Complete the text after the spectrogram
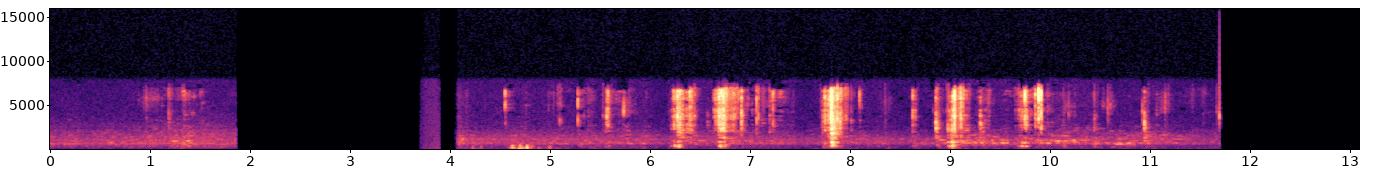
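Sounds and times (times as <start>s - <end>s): faint steady hum: 0.0s - 1.9s, 4.1s - 11.7s
birds pecking and cracking seed: 4.1s - 11.7s.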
